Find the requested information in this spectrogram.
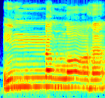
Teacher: ان اللہ، اللہ کے نام کو یہاں بھی مبھر کے پڑھیں گے، اس لیے کہ یہاں پر اللہ کے نام سے پہلے زبر ہے، اور اللہ کے نام سے پہلے زبر ہوتا ہے تو اس اللہ کے نام کو بھی مبھر کے پڑھتے ہیں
